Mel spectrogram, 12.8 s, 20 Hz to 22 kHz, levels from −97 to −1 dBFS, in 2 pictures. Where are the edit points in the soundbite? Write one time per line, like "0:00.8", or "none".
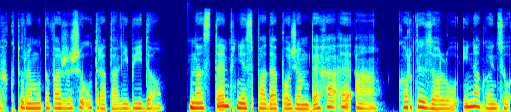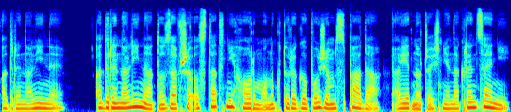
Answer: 0:07.5
0:11.3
